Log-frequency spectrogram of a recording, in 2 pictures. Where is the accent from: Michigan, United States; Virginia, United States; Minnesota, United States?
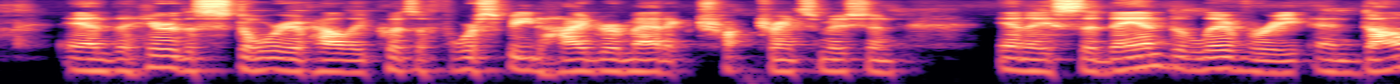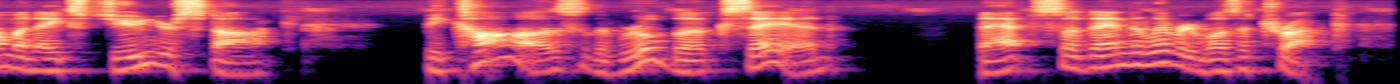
Virginia, United States; And then I come from Virginia.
